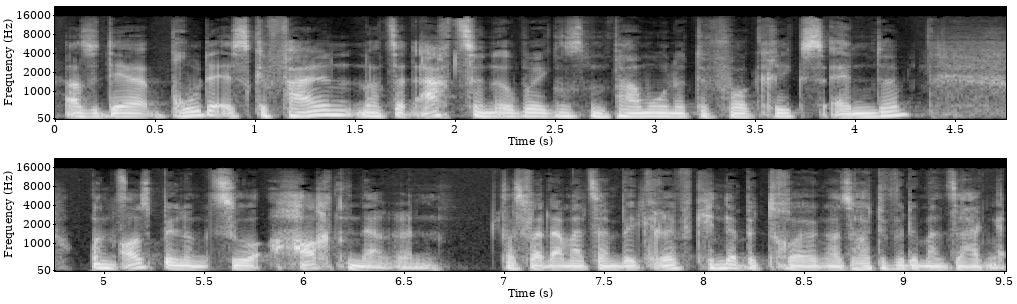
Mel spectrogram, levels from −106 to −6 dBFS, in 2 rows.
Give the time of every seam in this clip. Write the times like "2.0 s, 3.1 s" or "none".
5.1 s, 5.5 s, 7.9 s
